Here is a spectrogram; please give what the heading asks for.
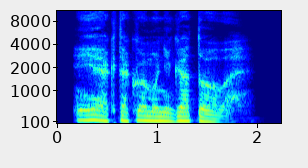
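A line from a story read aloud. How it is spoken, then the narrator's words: Breathless exhale. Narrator (Russian): выдохнула Генри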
